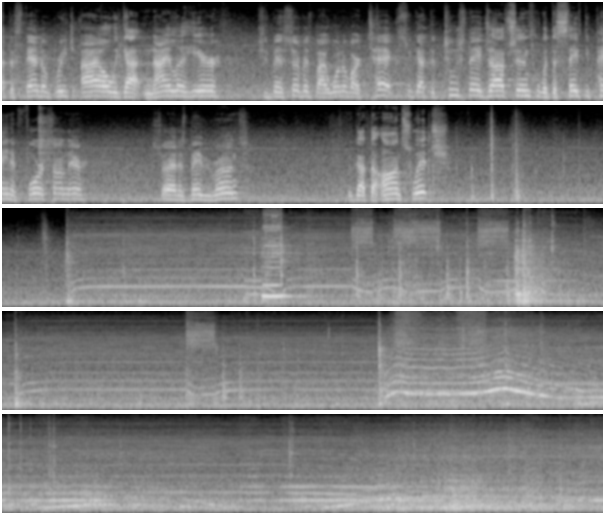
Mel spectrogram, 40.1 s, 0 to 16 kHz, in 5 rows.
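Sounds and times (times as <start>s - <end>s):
electric motors whining: 16.9s - 40.0s.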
